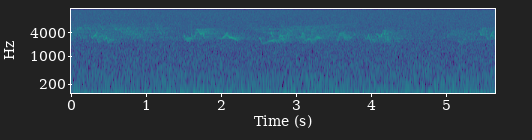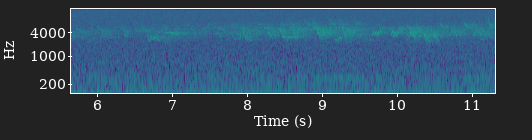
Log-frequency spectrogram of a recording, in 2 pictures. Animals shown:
Ovenbird (Seiurus aurocapilla)
Red-eyed Vireo (Vireo olivaceus)
Mourning Warbler (Geothlypis philadelphia)
Scarlet Tanager (Piranga olivacea)
Black-throated Blue Warbler (Setophaga caerulescens)

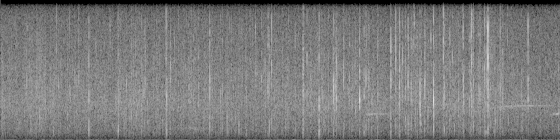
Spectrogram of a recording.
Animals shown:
unidentified call

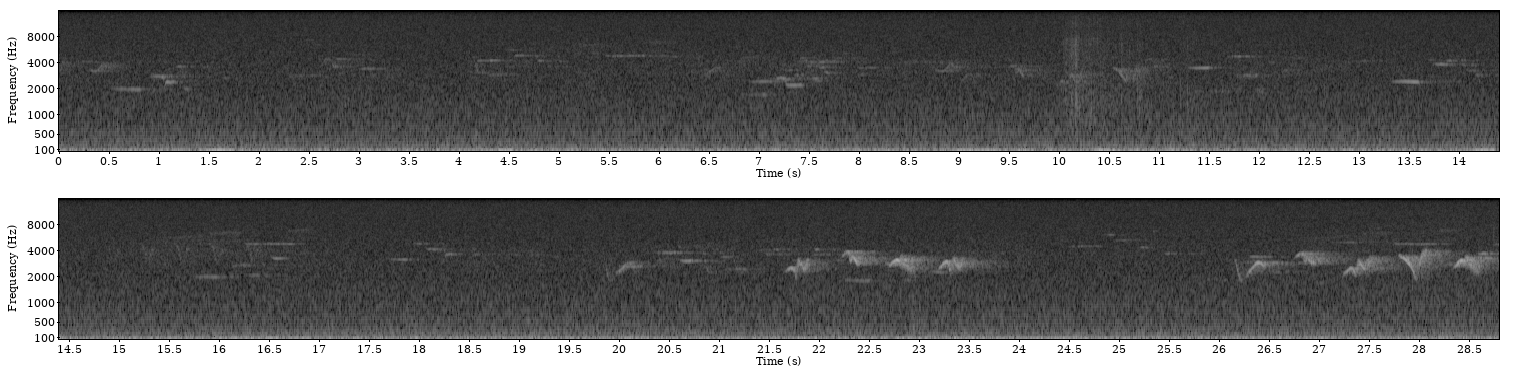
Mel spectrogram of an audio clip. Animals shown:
Black-throated Green Warbler (Setophaga virens)
Hermit Thrush (Catharus guttatus)
Red-eyed Vireo (Vireo olivaceus)
Ovenbird (Seiurus aurocapilla)
Scarlet Tanager (Piranga olivacea)

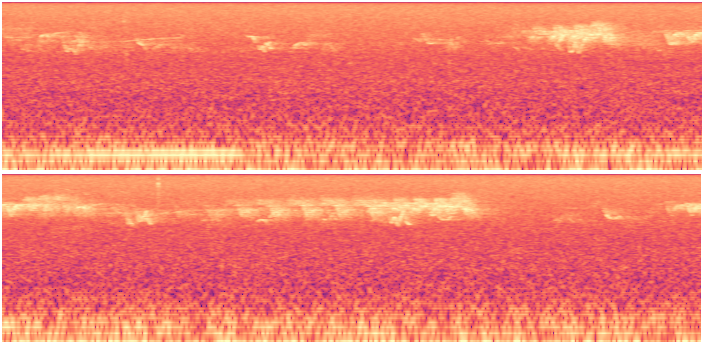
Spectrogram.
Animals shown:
Chestnut-sided Warbler (Setophaga pensylvanica)
Eastern Wood-Pewee (Contopus virens)
Red-eyed Vireo (Vireo olivaceus)
Ovenbird (Seiurus aurocapilla)

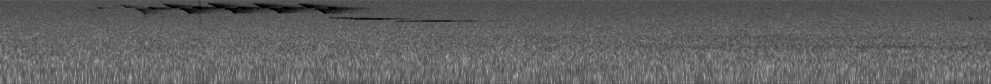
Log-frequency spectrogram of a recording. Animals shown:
Black-and-white Warbler (Mniotilta varia)
Black-capped Chickadee (Poecile atricapillus)

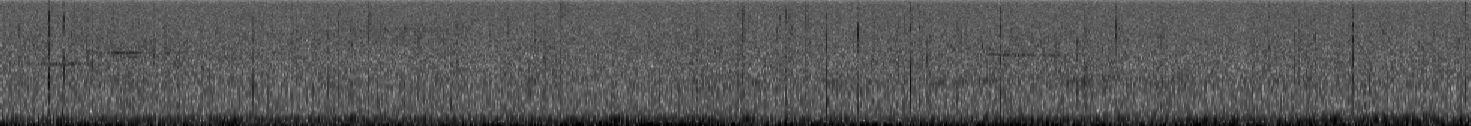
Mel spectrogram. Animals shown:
Hermit Thrush (Catharus guttatus)

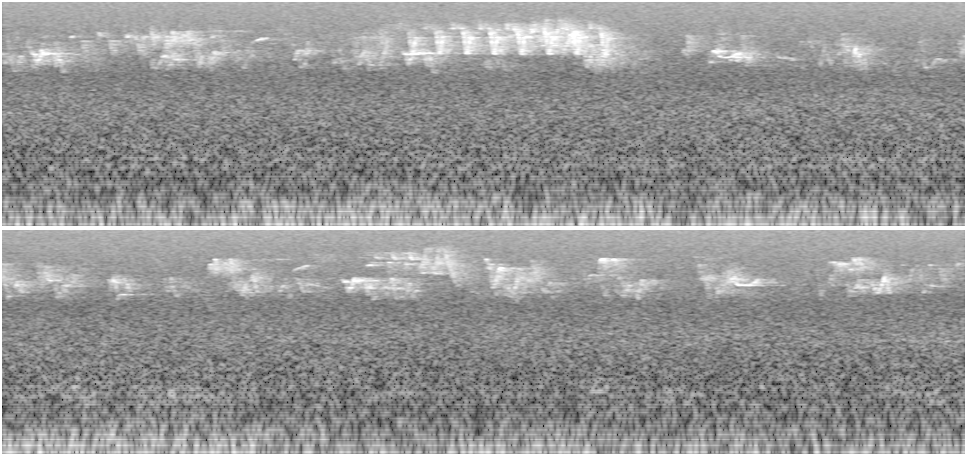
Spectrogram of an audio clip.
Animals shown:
Red-eyed Vireo (Vireo olivaceus)
Chestnut-sided Warbler (Setophaga pensylvanica)
Ovenbird (Seiurus aurocapilla)
Eastern Wood-Pewee (Contopus virens)

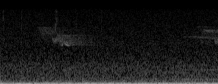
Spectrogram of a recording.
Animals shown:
Red-eyed Vireo (Vireo olivaceus)

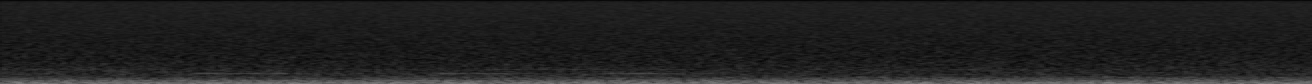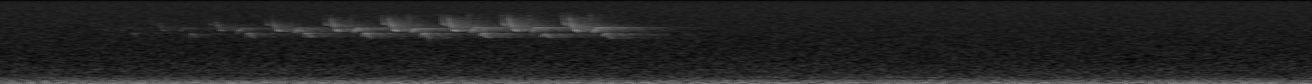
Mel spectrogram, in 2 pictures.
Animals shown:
Mourning Dove (Zenaida macroura)
Ovenbird (Seiurus aurocapilla)

